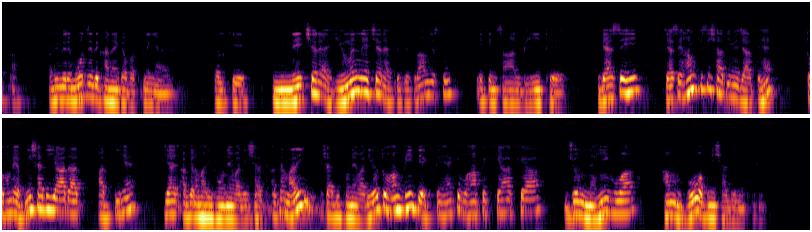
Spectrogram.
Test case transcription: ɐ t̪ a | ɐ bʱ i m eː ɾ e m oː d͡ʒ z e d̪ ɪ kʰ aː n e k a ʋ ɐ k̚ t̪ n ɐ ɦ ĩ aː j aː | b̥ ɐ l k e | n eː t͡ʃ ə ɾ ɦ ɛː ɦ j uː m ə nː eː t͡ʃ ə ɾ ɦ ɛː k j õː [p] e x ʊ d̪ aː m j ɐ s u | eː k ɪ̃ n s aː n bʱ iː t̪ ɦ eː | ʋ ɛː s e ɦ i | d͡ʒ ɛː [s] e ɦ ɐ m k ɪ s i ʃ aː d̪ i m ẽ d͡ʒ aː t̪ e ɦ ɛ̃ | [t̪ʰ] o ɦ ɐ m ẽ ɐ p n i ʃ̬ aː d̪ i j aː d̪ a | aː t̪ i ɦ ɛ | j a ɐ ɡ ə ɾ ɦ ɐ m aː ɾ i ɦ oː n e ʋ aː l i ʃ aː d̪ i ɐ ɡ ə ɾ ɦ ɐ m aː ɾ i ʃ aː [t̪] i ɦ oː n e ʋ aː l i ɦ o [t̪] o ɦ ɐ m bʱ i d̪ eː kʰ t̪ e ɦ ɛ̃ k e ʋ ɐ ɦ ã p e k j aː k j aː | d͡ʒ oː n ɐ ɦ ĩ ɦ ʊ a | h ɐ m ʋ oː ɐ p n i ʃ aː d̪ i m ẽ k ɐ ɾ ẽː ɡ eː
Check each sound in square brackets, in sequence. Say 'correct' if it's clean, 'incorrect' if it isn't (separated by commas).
incorrect, correct, incorrect, incorrect, correct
